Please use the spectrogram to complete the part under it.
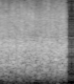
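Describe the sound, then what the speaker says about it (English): A short burst of studio audience applause on QI, dense and even clapping that cuts off abruptly near the end. "Another round of applause"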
